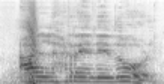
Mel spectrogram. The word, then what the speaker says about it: alrededor: So, after these three consonants, L, N y S, we pronounce it strong, the strong R. Ejemplos. Enrique, Enrique. Israel, Israel. Alrededor, alrededor.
